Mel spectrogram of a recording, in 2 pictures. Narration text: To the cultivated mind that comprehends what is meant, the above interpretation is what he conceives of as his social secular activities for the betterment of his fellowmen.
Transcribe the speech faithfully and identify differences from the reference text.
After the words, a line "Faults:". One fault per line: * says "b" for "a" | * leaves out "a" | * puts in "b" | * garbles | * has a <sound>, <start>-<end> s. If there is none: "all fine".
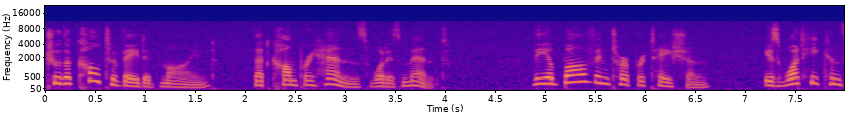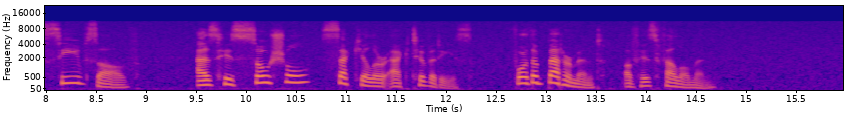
To the cultivated mind that comprehends what is meant, the above interpretation is what he conceives of as his social secular activities for the betterment of his fellowmen.
Faults:
all fine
